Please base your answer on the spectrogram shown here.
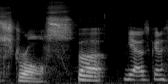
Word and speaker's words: Strauss: strong stress Lewis Strauss it's pronounced straws but yeah I was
